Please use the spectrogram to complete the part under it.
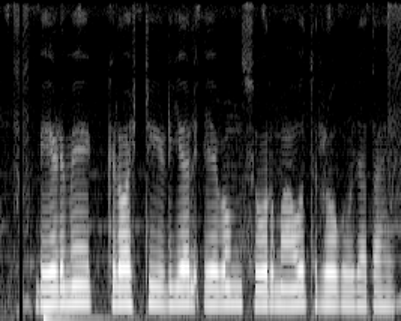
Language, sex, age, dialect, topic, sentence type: Hindi, male, 25-30, Kanauji Braj Bhasha, agriculture, statement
